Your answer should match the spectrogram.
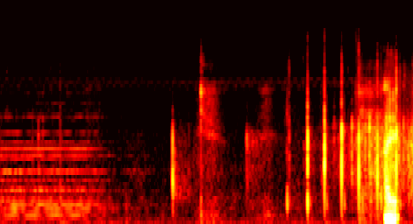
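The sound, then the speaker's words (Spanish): An audience in a church begins to applaud at the ceremony for bishop-elect Francisco Conesa, as he and the papal nuncio embrace: fading sustained tones give way to a few scattered, sharp claps that quicken and thicken into a brief burst of clapping at the end. “Pues este aplauso llega con ese abrazo tan emotivo que acaban de darse claro.”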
